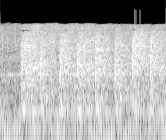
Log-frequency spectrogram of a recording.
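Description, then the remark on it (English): A vacuum cleaner runs behind a door inside a home, used by a young girl cleaning up. It gives a steady, loud, hissing roar that swells slightly in regular surges about every half second, with no voices over it. “There's a vacuum cleaner going in there.”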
